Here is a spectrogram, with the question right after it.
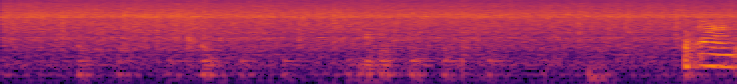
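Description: Asparagus sizzles loudly and steadily in a hot pan, a dense continuous frying hiss, with a brief clatter near the end as the spears are flipped.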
